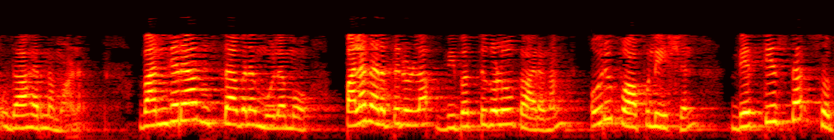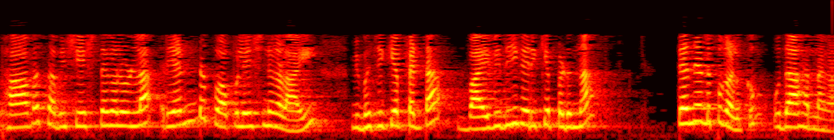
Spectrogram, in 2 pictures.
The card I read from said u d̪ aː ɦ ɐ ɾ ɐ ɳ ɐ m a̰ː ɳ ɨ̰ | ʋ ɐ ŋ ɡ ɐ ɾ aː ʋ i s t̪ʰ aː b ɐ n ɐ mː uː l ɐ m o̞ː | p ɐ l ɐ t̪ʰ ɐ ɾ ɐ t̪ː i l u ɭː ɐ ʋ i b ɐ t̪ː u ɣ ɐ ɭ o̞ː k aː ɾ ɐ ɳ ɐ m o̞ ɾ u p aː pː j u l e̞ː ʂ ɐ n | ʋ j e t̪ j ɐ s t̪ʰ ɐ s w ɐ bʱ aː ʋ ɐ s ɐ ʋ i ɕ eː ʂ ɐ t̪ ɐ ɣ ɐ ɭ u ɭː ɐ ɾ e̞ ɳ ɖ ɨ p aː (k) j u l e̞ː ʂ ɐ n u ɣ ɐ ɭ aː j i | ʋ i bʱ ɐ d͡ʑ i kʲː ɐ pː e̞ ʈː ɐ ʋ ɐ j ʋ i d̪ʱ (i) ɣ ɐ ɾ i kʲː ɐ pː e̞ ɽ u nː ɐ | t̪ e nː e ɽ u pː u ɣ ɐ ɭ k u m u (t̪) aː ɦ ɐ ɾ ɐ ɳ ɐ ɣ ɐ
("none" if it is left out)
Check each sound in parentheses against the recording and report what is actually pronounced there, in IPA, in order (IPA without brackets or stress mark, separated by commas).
p, iː, d̪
